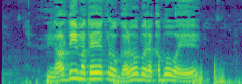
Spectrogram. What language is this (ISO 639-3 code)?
sbn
